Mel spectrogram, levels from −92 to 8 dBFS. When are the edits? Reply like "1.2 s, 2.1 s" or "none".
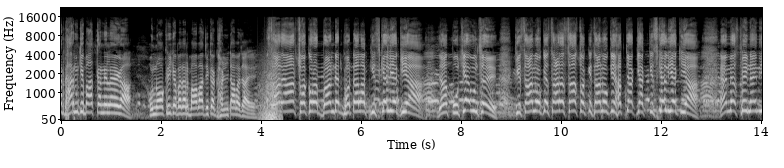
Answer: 4.0 s

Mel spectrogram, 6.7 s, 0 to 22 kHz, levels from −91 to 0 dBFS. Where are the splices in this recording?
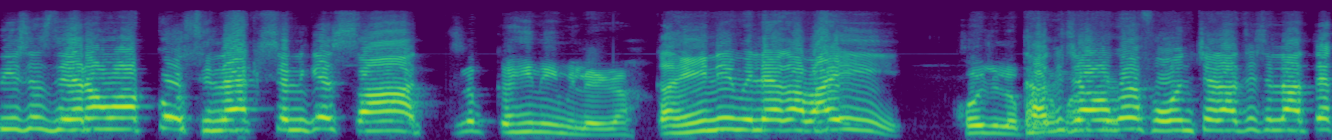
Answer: none

